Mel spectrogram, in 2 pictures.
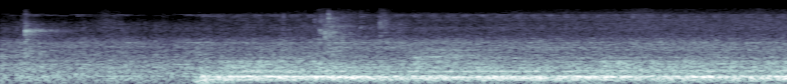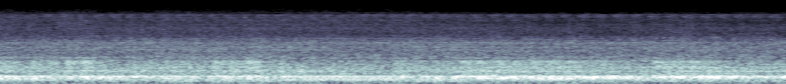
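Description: Wet clay squelches and rubs under a potter's hands.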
